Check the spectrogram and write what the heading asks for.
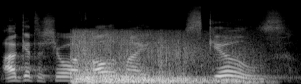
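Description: A man's voice: high-pitched, slow pace. A middle-aged man joining a keynote on stage, dry and teasing in scripted banter. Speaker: sales engineer, demo guest. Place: large conference hall stage. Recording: long hall reverb, faint room noise.

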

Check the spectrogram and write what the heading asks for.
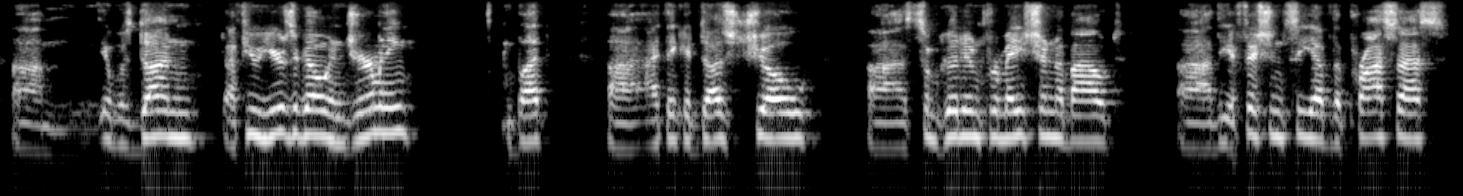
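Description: A middle-aged man presenting technical slides in a webinar, explaining step by step with frequent uh and um fillers. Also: high-pitched. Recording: slightly dull lo-fi webinar audio.

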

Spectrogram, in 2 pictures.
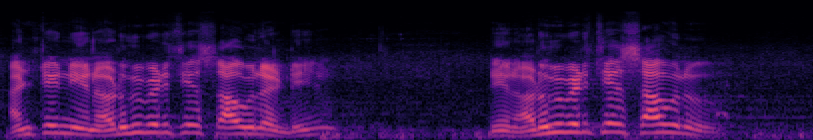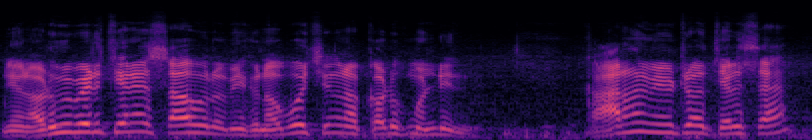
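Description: A middle-aged man, a pastor preaching his testimony and swelling into loud emotional cries. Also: on the high side, rough recording. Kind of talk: testimony sermon.

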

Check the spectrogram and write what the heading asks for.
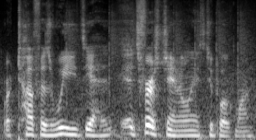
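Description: A young man co-hosting a casual gameplay commentary, teasing his friend and swearing constantly. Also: mid-range voice. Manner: teasing, heavy swearing, quick banter. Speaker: let's play co-host. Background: game music.

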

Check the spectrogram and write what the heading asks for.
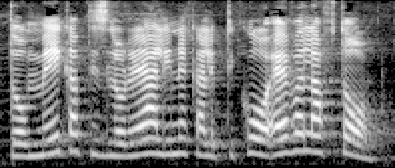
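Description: Chatty young woman on a livestream. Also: sits high. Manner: chatty, reads viewer comments aloud, drops to quiet mutters while searching. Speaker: beauty livestream host. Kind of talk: casual livestream chat. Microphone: phone.

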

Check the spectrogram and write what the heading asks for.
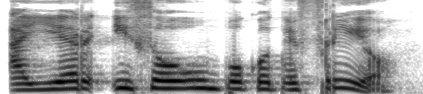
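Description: A woman reads short lesson prompts and grammar notes in a calm, unhurried way. Each phrase comes out clear and measured, like a scripted explanation. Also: a little high. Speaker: teacher giving translations.

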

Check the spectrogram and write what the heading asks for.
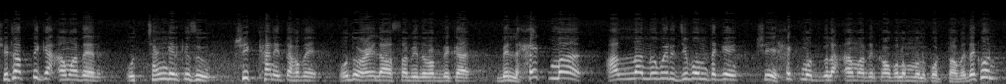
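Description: High-voiced man preaching a sermon. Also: slight background noise, poor audio. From Bangladesh. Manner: animated storytelling, acting out quoted dialogue. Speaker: Islamic preacher.

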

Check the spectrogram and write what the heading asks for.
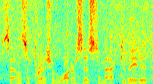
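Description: Male launch commentator, lowish voice, measured formal announcing, clear background noise.

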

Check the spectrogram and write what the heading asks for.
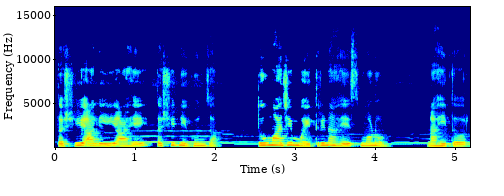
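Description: A woman voicing a haughty, jealous young female office employee who talks in sharp taunts. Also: a little high, fairly even intonation, unhurried, faint music behind, close to an everyday voice. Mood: taunting.

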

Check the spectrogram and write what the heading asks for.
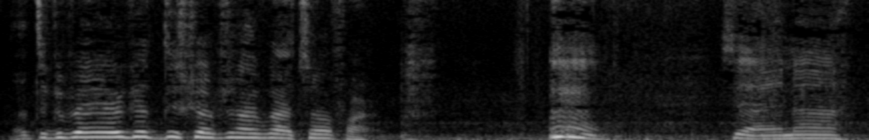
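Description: A young Hong Kong woman vlogs casually from indoors at home, rambling and restarting sentences as she thinks aloud. Her voice is a little high and mellow at a normal speed, and the rough recording has some hiss or hum.

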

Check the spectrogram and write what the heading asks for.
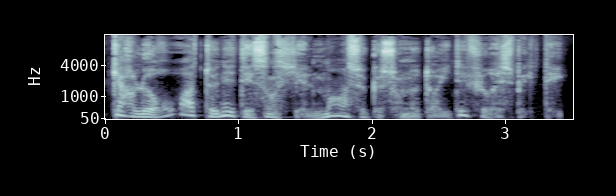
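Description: Husky expressive male storyteller. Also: medium pitch, a little fast, no room sound. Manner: expressive, hushed, often near a whisper. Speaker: narrator. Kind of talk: audiobook narration.

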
